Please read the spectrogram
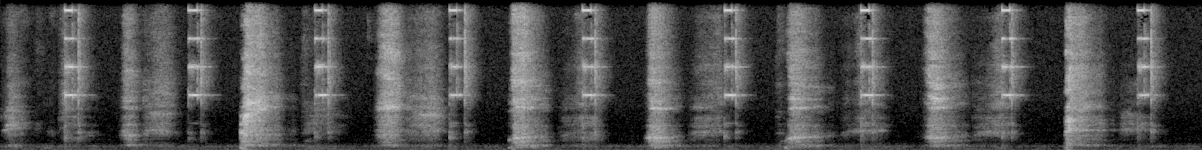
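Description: A man's hard, rhythmic breaths during push-ups: a forceful puff about every second and a half, one for each repetition, about eight in all. Faint, short, high electronic beeps come in between the breaths.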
